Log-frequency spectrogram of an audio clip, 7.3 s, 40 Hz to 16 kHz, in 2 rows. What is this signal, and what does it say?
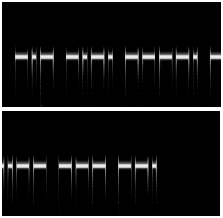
Morse code, heard as a keyed tone, about 17 wpm, 700 Hz. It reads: KC9YOG
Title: USA Call Signs - 2x Character Spacing - 17wpm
